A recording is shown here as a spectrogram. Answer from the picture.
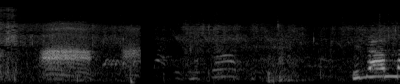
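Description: A single short, harsh caw-like call about half a second in, then a faint outdoor background, with a voice speaking near the end.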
